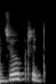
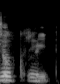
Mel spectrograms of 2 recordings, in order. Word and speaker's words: যকৃৎ: যকৃত, মসৃণ, না, যকৃত না, এটা হবে যকৃত। যকৃত। যকৃৎ।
